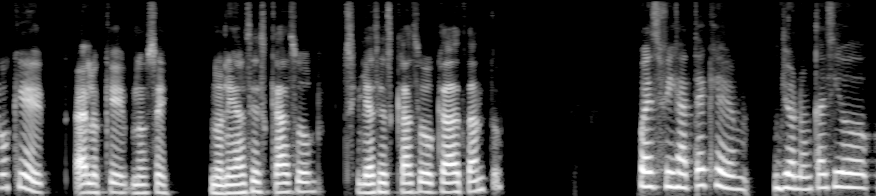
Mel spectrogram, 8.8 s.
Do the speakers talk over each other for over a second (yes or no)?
no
